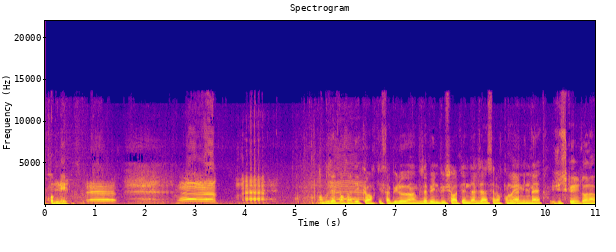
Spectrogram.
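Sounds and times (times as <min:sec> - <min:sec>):
speech: 0:00.1 - 0:01.5, 0:02.6 - 0:04.4, 0:05.5 - 0:11.0
sheep bleating: 0:00.8 - 0:04.7, 0:05.5 - 0:07.3.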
